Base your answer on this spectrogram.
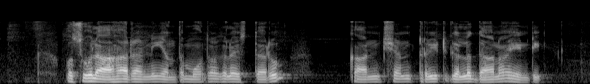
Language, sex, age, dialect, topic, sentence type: Telugu, male, 51-55, Utterandhra, agriculture, question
